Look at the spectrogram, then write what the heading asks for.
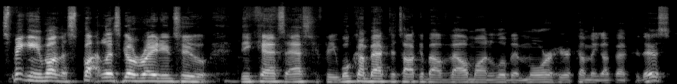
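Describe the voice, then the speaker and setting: A man's voice: medium pitch, brisk, sharp tone. An American man co-hosting a podcast with wry, crude, teasing banter. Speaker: podcast co-host. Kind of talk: casual banter.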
